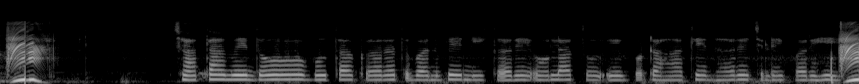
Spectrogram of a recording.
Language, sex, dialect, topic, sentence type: Chhattisgarhi, female, Northern/Bhandar, agriculture, statement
